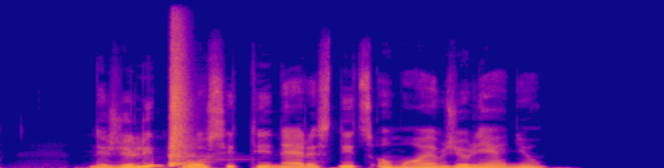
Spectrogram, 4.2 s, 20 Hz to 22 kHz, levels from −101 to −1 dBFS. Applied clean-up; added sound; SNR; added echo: classical method Wiener filter.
